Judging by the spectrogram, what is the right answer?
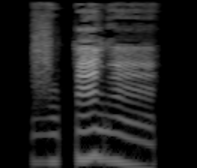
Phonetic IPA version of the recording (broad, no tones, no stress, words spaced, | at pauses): vupãɡɐ̃ː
